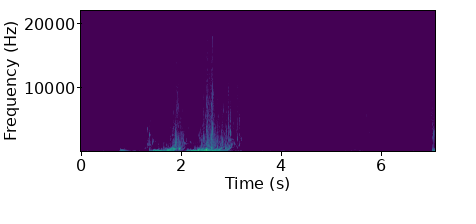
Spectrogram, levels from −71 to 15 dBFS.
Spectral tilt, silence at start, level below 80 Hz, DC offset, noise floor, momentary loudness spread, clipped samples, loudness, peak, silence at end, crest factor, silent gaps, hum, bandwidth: -8 dB/octave; 0.8 s; -46 dBFS; under 0.1%; -77 dBFS; 26 LU; under 0.1%; -28 LUFS; -8 dBFS; 0 s; 24 dB; none; none; 15 kHz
